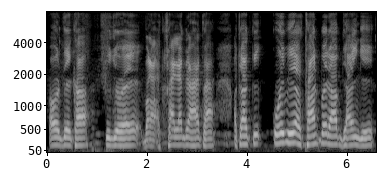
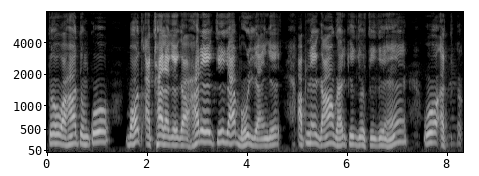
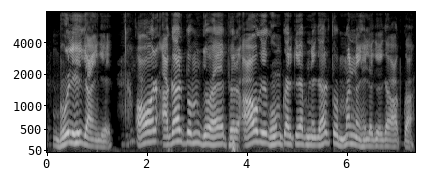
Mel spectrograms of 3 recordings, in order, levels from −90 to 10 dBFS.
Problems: none marked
